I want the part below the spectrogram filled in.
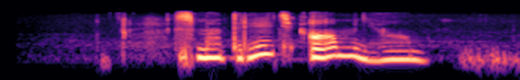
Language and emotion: Russian, neutral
